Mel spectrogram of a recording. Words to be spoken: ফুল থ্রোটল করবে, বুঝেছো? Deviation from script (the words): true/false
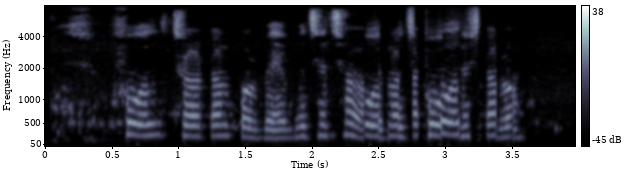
true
